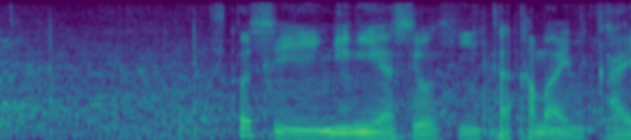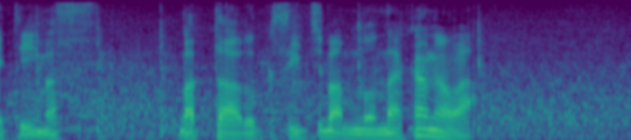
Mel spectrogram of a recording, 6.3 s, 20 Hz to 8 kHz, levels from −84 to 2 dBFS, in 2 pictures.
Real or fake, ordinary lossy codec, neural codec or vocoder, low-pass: fake; none; codec, 16 kHz, 4 kbps, X-Codec, HuBERT features, trained on balanced general audio; 7.2 kHz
